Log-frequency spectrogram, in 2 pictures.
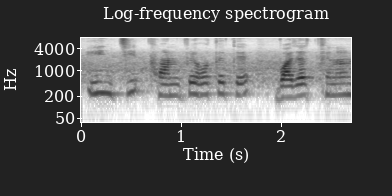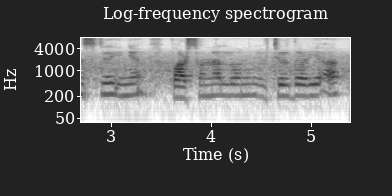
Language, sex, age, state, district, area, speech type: Santali, female, 45-60, West Bengal, Birbhum, rural, read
